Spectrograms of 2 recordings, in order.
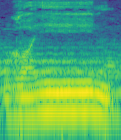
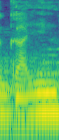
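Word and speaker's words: غين: ৩ number মাখরাজ হলকের শেষ হইতে গইন খ, উচ্চারণটা গাইন হবে না, গইন হবে।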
